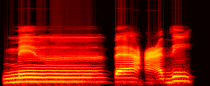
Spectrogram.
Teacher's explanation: You can completely close the lips also, mim, or you can keep a very thin opening that if someone tried to slide a piece of paper through the lips, it can go through. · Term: meme with ghunna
